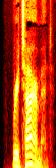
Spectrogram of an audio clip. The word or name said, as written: retirement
